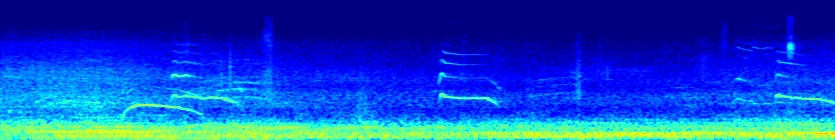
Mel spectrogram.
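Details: Anna, a mother cat, with her kittens; a rising-then-falling meow followed by several short flat high mews at intervals, over a constant low rumbling background.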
